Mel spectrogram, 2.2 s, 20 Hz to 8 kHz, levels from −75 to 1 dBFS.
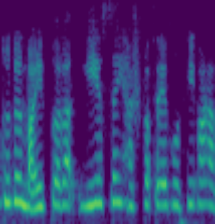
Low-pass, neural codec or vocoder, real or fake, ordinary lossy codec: none; codec, 16 kHz, 0.5 kbps, FunCodec, trained on Chinese and English, 25 frames a second; fake; none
